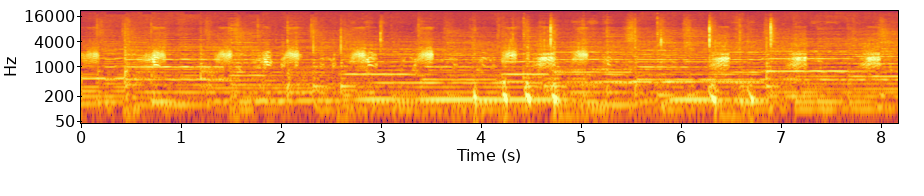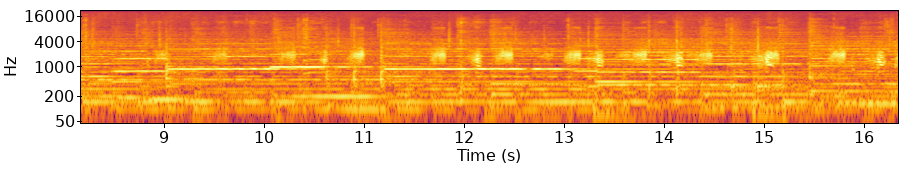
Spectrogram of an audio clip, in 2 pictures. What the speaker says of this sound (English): George is a duck.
